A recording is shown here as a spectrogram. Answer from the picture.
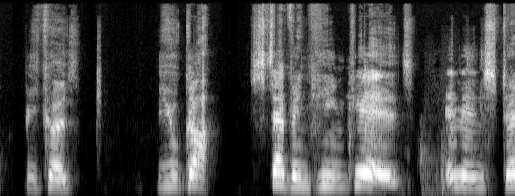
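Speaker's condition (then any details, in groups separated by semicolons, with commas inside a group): Cerebral palsy; present from birth, severe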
